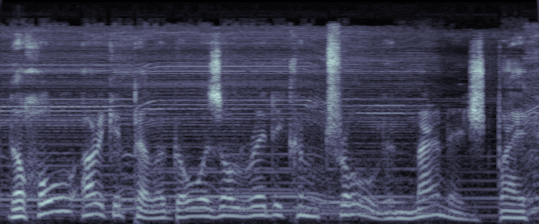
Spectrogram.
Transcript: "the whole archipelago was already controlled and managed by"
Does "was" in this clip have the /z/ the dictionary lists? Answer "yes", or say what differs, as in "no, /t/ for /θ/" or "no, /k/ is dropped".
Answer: yes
